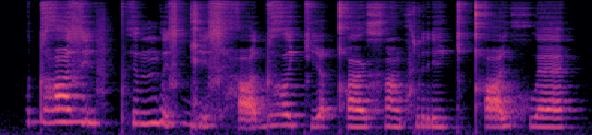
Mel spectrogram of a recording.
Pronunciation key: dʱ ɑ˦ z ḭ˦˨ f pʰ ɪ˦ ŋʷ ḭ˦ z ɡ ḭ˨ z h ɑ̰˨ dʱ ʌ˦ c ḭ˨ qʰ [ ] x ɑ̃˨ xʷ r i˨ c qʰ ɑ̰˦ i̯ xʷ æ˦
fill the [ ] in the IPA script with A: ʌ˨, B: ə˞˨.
B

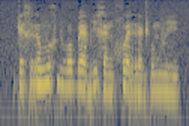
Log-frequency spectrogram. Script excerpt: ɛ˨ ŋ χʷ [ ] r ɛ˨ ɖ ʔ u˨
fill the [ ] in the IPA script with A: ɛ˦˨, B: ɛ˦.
A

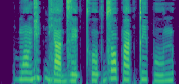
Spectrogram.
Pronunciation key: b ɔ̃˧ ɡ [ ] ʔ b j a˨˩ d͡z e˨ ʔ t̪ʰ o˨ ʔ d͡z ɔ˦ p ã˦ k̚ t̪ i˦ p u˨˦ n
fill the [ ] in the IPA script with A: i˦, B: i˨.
A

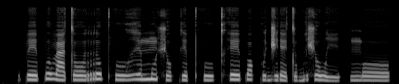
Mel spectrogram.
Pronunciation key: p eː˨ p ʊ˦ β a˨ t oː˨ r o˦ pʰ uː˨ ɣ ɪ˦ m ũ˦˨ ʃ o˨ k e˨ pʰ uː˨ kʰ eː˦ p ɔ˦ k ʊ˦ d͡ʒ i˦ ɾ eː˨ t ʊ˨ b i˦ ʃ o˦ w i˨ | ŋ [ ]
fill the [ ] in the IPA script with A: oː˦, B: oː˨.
B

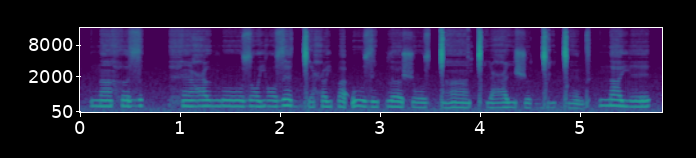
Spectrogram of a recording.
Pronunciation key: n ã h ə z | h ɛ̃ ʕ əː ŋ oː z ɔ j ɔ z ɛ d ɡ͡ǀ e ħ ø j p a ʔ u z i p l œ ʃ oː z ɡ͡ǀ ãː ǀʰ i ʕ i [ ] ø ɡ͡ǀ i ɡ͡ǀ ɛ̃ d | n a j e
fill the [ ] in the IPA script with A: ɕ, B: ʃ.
B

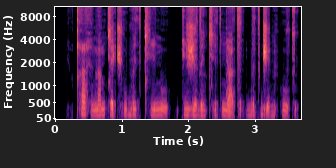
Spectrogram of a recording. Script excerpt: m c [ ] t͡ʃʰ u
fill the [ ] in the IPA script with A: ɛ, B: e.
A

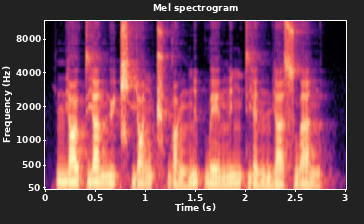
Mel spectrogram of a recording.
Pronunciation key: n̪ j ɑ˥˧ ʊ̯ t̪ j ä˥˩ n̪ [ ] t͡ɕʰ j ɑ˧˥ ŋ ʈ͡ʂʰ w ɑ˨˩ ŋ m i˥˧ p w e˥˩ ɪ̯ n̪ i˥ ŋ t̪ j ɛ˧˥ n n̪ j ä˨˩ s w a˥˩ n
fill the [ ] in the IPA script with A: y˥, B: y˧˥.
B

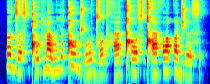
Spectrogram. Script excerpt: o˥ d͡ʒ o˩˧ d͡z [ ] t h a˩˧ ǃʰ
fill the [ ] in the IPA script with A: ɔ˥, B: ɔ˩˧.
B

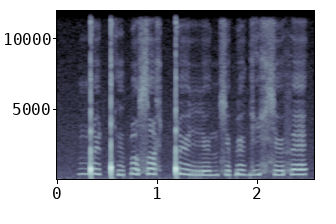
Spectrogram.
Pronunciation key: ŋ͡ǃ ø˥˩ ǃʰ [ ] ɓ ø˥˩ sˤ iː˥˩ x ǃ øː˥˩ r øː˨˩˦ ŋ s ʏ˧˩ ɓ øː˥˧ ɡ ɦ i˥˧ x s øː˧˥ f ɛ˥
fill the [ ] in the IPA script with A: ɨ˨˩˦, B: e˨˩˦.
A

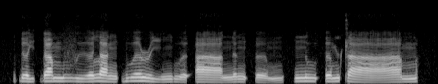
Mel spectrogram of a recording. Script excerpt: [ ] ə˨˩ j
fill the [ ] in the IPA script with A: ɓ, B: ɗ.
B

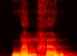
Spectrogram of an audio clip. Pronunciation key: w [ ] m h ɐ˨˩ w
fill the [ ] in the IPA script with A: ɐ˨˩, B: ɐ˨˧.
B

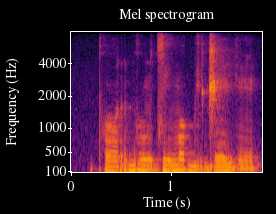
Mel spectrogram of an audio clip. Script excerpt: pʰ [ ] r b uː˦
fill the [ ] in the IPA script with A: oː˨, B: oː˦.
B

